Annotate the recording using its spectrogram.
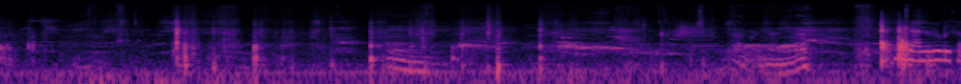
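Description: A hand presses food down inside a clay pot with squelching rustles.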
